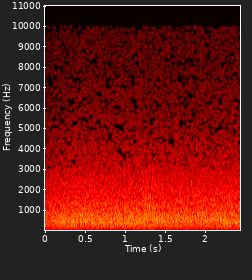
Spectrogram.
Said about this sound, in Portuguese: Pode baixar um pouquinho o volume da água.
